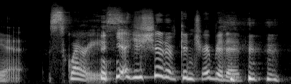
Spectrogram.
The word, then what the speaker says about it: Squerryes: squaries.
